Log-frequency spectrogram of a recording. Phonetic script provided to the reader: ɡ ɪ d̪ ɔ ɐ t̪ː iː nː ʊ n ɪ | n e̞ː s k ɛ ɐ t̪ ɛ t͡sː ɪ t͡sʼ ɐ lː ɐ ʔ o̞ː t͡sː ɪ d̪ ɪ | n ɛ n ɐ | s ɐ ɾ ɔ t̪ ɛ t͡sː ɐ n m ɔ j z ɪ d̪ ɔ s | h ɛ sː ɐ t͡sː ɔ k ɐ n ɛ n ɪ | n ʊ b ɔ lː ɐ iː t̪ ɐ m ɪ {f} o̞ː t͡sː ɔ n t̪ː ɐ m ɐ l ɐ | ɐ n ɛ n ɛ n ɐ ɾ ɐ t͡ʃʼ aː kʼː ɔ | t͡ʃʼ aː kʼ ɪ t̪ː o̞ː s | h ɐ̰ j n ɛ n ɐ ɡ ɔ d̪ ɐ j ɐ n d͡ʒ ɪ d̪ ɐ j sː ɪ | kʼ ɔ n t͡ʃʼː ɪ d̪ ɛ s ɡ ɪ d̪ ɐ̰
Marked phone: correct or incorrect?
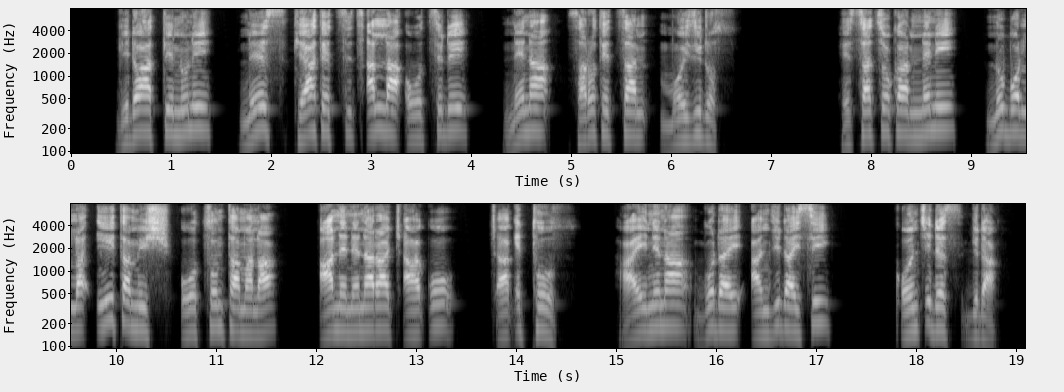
incorrect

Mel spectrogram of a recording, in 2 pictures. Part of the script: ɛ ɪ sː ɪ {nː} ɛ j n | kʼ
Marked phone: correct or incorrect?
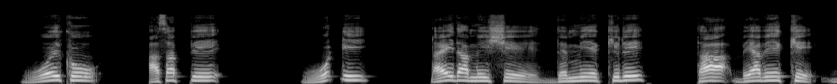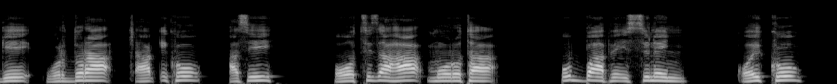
incorrect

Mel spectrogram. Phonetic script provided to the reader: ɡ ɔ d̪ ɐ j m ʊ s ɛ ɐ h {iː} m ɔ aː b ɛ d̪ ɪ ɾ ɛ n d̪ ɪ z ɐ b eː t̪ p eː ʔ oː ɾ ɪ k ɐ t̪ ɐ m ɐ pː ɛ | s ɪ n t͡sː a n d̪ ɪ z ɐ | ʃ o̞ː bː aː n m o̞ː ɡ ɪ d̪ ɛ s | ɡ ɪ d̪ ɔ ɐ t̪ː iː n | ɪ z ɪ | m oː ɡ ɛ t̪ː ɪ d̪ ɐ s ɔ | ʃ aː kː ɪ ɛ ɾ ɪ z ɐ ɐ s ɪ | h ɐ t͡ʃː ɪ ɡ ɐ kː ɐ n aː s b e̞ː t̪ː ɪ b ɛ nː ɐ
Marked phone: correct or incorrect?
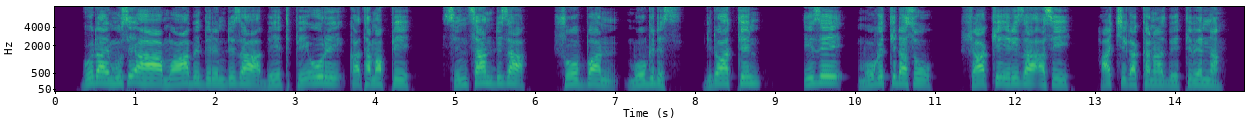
incorrect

